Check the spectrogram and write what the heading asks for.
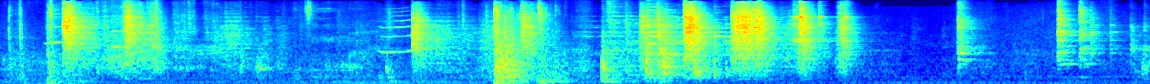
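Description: A string of knocks and clatters with one heavy, deep thump just under four seconds in, like a door being shut, and more clattering a second or two later.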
